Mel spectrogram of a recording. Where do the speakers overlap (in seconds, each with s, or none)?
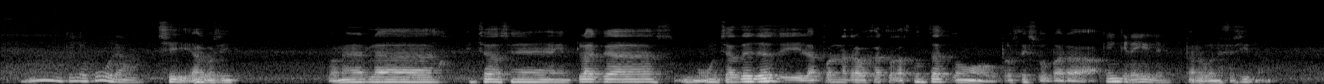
none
